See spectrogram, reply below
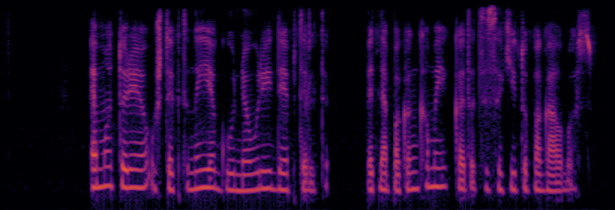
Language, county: Lithuanian, Vilnius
